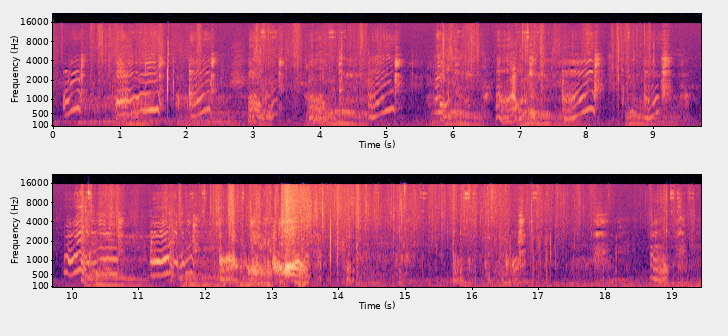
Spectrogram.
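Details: Parson Russell Terrier playfully fighting a Swiss mountain dog for a ball; rapid series of short whining yips and squeals, tightly repeated for long stretches, with a louder burst near the middle and faint voices behind.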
